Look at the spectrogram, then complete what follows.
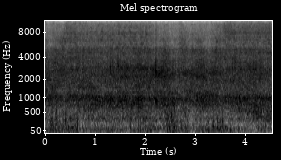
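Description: Wind buffeting the microphone, with tyre roar on asphalt, as a mountain bike rolls fast along a paved road.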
